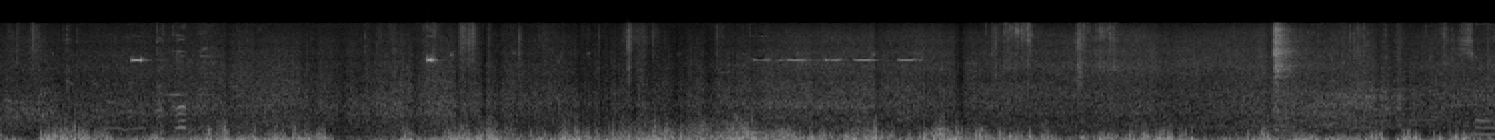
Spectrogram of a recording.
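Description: Wind buffeting the camera's microphone outdoors: a loud, gusty low rumble that rises and falls unevenly, with two brief dips.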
